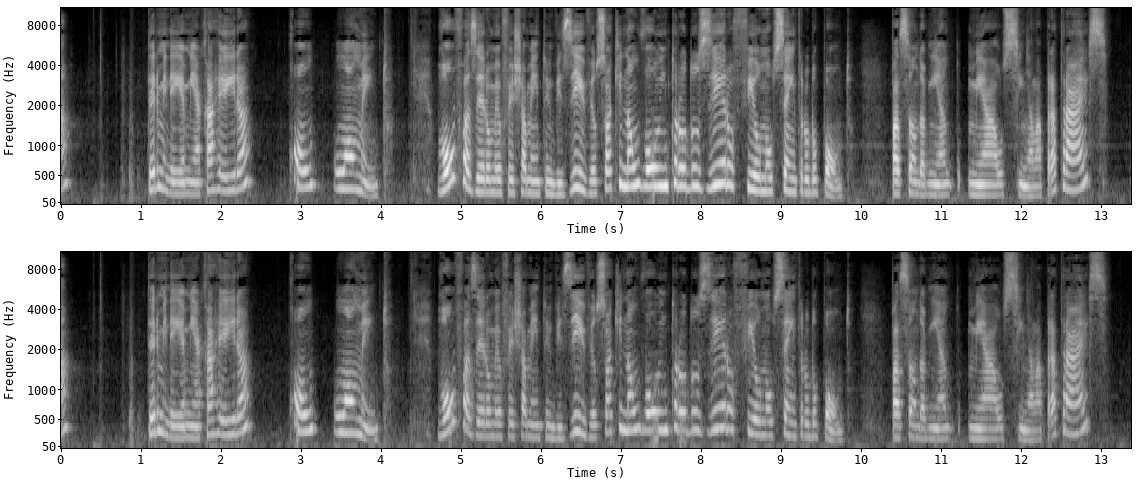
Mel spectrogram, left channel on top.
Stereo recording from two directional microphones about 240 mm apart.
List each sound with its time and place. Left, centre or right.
1.0 s a woman's voice: centre; by 13.1 s left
